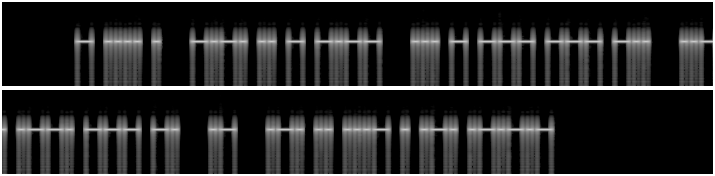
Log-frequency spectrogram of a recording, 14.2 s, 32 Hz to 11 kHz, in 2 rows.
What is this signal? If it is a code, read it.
Morse code, heard as a keyed tone, about 25 wpm, 700 Hz. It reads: THE CITY STOOD UPON A RIVER.
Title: Sentences from Top 1100 Words 25wpm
